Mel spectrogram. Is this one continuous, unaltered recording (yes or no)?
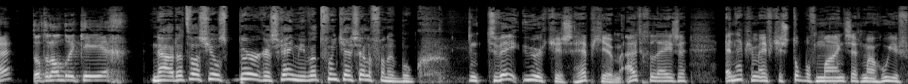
no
